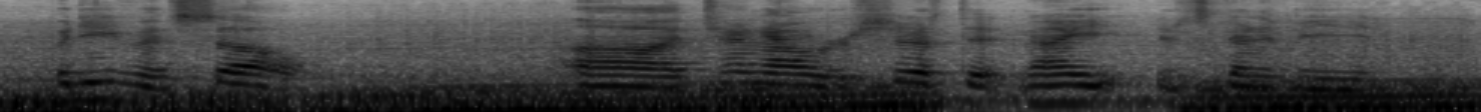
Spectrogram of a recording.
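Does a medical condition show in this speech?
Yes: cerebral palsy; only one hand usable.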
